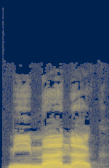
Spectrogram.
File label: "mijmanak", Archi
